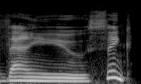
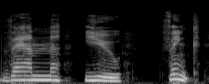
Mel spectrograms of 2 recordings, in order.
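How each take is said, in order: First: The final N of 'than' is dropped. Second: The final N of 'than' is clearly pronounced. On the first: The speaker calls it wrong. "you're missing, and you are, in fact, missing the final N" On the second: The speaker calls it right. "but it should be"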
